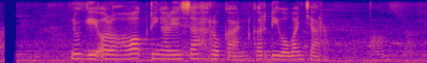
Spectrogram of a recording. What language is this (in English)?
Sundanese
